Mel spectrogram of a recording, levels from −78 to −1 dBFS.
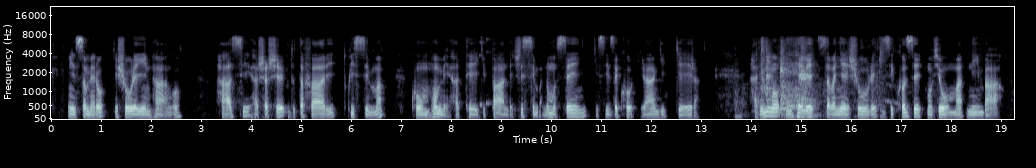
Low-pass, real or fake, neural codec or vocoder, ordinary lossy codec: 7.2 kHz; real; none; AAC, 48 kbps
